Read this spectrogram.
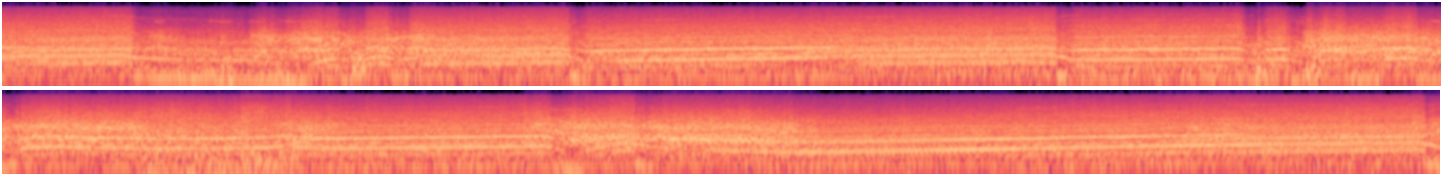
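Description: A racing car engine roars loudly, revving up through the gears and dropping in pitch at each gear change.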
